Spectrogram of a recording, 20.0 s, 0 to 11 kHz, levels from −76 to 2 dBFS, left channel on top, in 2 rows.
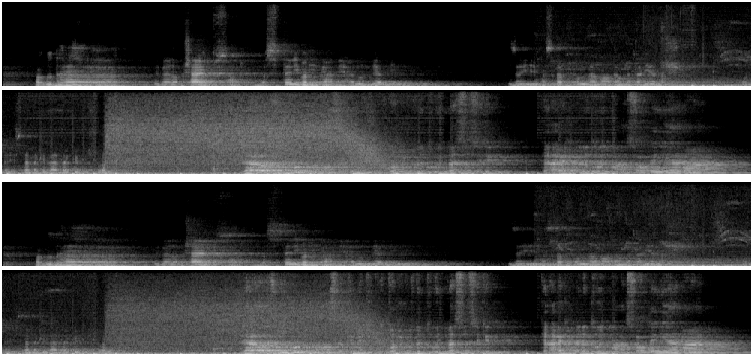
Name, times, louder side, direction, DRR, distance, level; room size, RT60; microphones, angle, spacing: voice 1, 0.4-1.6 2.0-5.5 6.7-9.1 9.9-11.5, left 1 dB, 80° left, 2 dB, 2.6 m, -31 dB
sound 1, 7.1-13.3, right 1 dB, 25° right, 2.1 m, -36 dB
sound 2, 8.5-9.3 9.7-15.5, left 4 dB, 40° left, 2.6 m, -37 dB
sound 3, 9.0-18.3, left 1 dB, 10° left, 0.7 m, -29 dB
voice 2, 13.1-16.6 17.2-19.3, equal, 60° right, -2 dB, 6.5 m, -26 dB
27.0 x 20.5 x 6.9 m, 2.6 s
head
